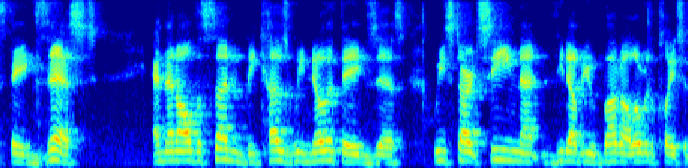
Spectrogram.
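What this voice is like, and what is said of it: Boston accent. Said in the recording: “I love the Boston accent”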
